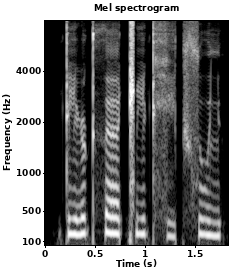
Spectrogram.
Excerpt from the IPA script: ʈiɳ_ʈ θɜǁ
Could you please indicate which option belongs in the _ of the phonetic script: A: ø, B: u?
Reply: A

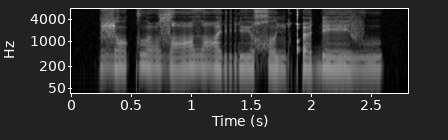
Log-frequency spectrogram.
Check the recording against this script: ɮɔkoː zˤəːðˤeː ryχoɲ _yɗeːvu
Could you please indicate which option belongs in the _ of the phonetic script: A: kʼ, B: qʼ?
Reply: B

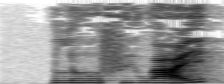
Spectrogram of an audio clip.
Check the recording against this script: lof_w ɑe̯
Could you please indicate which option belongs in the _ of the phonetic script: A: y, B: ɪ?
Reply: A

